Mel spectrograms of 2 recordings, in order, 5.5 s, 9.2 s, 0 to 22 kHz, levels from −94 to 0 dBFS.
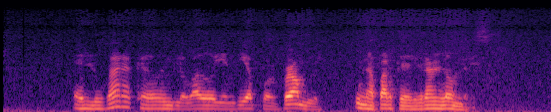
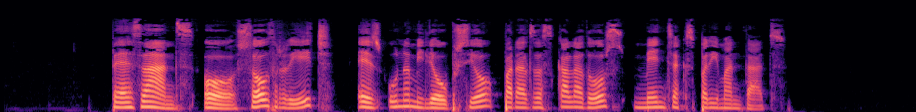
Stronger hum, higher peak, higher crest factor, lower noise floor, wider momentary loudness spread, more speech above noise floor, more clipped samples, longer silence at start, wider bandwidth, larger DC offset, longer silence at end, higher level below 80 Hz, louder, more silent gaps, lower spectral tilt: neither; second, -6 dBFS vs 0 dBFS; about the same, 20 dB vs 20 dB; second, -54 dBFS vs -84 dBFS; about the same, 12 LU vs 10 LU; second, 29 dB vs 66 dB; neither; second, 0.75 s vs 1.1 s; first, 16 kHz vs 11 kHz; neither; second, 0.75 s vs 1.35 s; second, -56 dBFS vs -46 dBFS; second, -25 LUFS vs -18 LUFS; neither; first, -8.5 dB/octave vs -5 dB/octave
